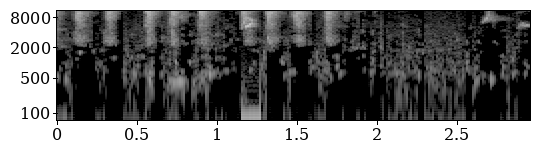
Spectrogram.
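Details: Rusty-collared seedeater calling a female: ten quick, piercing high chips in under two seconds. After a pause, two faint, thin whistled notes follow, with a couple of low clicks in the background.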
